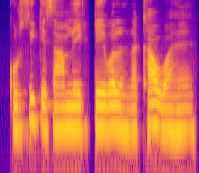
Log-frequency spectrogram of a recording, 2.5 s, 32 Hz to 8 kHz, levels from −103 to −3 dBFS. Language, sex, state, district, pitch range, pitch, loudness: Hindi, male, Manipur, Imphal West, 130-140 Hz, 135 Hz, -18 LUFS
